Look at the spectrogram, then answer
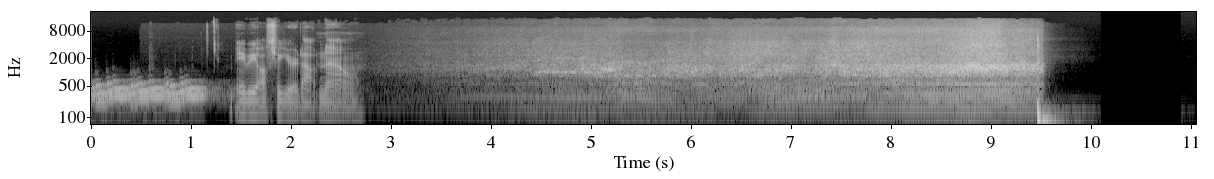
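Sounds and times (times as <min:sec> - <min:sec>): car engine: 0:02.8 - 0:09.5
tyres skidding: 0:02.8 - 0:09.5.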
